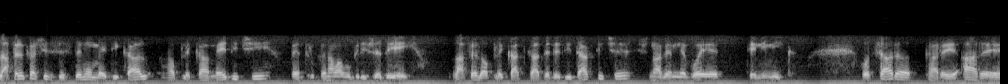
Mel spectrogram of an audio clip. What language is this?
Romanian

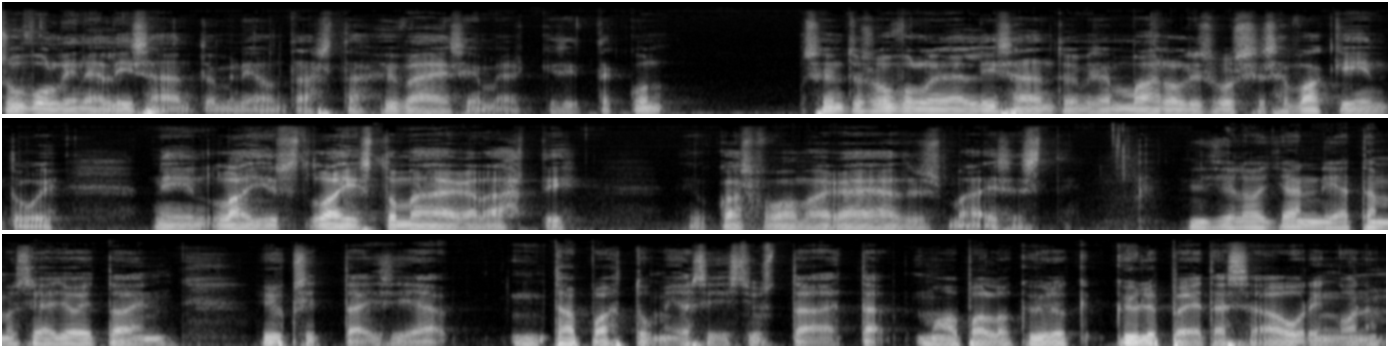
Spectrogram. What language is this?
Finnish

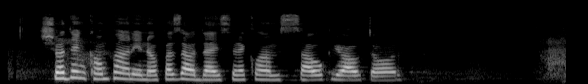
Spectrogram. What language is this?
Latvian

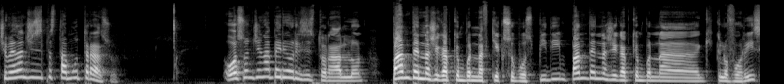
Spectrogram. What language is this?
Greek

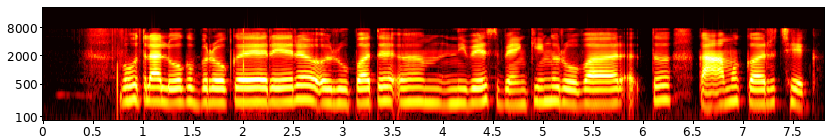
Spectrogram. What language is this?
Magahi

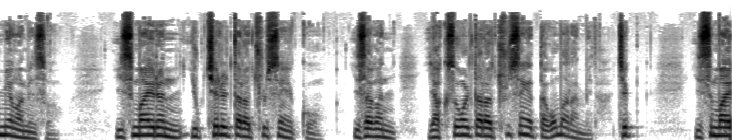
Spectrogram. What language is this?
Korean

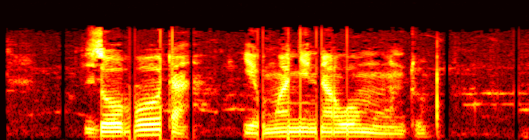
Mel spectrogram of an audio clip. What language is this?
Ganda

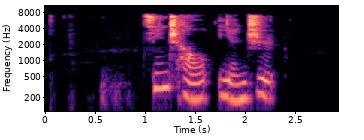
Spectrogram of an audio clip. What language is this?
Chinese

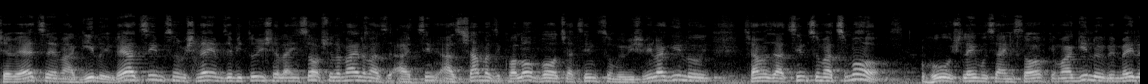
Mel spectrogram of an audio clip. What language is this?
Hebrew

